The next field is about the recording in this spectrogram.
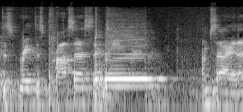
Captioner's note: mic feedback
